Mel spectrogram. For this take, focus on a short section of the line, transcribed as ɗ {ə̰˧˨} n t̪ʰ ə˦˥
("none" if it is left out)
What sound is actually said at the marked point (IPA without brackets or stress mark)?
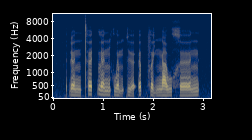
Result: ə˨˩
